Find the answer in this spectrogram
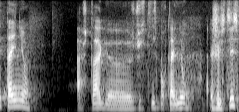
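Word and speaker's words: Tygnon: Faudrait le prononcer Taignon.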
